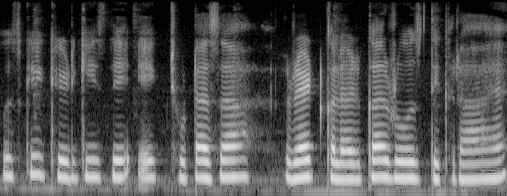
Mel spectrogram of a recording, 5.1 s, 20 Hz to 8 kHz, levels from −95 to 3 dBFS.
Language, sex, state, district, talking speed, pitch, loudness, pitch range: Hindi, female, Chhattisgarh, Bastar, 155 wpm, 215 Hz, -17 LUFS, 205-220 Hz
